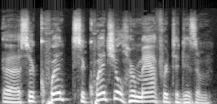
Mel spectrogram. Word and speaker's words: sequential hermaphroditism: Okay, so the sequential hermaphroditism, did I pronounce that right?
